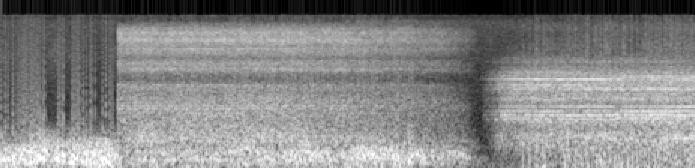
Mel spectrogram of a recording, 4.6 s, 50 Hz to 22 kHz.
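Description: Rushing airflow and engine noise of a C-17 Globemaster III in flight for about three seconds. After a brief dip, the steady whine of the C-17's Pratt & Whitney F117 turbofan engines running on the ground, with high thin tones over the noise.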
